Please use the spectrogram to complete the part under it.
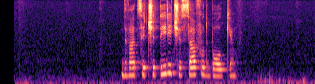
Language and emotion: Russian, neutral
